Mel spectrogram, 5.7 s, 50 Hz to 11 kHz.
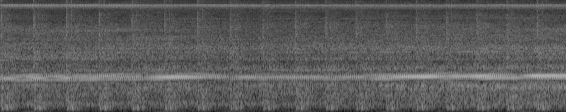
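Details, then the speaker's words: Vevor 8 kW diesel heater starting in a 600 sq ft shop: steady whirring blower picking up speed with soft rapid regular ticking of the fuel pump after a priming phase, air still cold; normal start-up. "I hear picking up speed it's getting faster so I guess I had to go through like a priming phase"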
